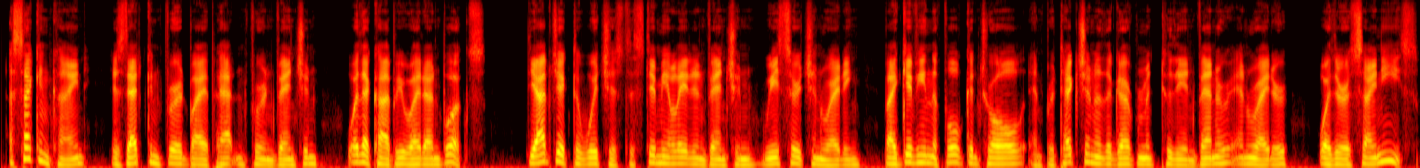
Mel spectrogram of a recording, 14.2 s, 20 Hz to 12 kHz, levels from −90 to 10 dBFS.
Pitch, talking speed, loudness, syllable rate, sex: 120 Hz, 190 wpm, -22 LUFS, 5.8 syllables/s, male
